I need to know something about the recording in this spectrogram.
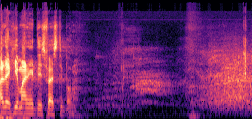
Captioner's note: one audience member laughs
